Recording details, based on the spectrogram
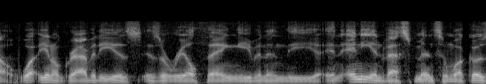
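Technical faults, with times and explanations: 0.18–0.20 s, sound dropped by the voice detector: a 20 ms stretch gives way to steady comfort noise, with about 10 ms of actual speech lost. The likely cause is the sender's voice detector briefly treating low-level sound as background and pausing transmission.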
